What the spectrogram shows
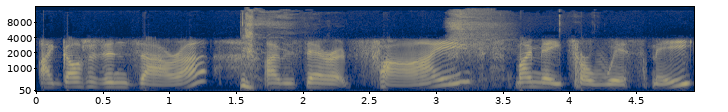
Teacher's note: They're little quirks that we hear as American type stuff, and the rising intonation at the end of a declarative sentence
